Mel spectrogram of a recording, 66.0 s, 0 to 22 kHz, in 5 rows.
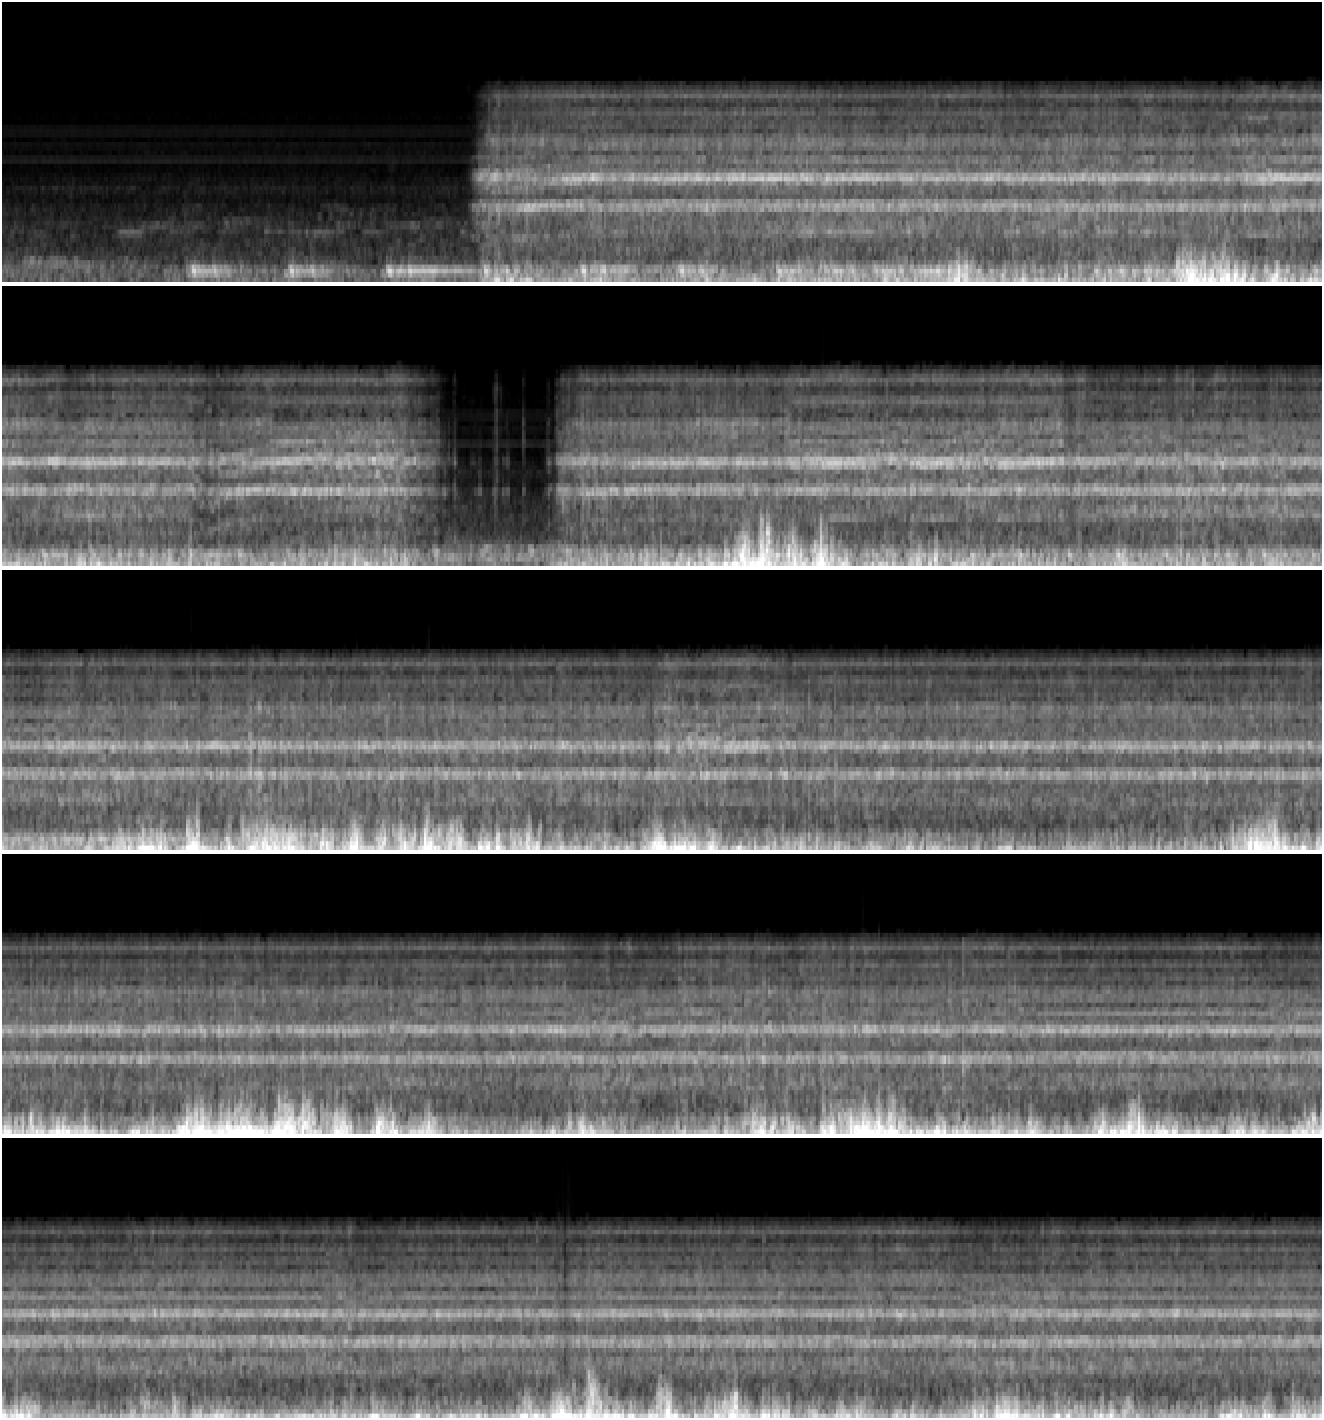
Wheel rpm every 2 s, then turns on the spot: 0, 0, 70, 160, 160, 160, 160, 150, 100, 70, 160, 160, 160, 160, 160, 160, 160, 160, 160, 160, 160, 160, 160, 160, 160, 160, 160, 160, 160, 160, 160, 160, 160.
none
